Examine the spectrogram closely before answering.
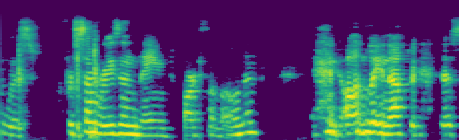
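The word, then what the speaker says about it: Barthelona: And oddly enough, it just so happens that it comes from a sample I got from Catalonia. So, you know, place where Barcelona is and how it would be pronounced in Spanish.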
